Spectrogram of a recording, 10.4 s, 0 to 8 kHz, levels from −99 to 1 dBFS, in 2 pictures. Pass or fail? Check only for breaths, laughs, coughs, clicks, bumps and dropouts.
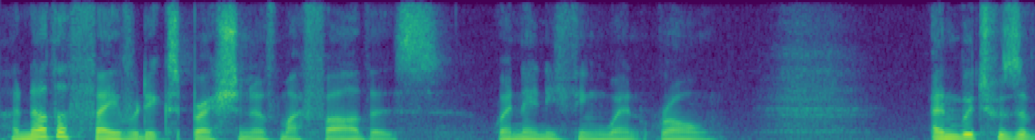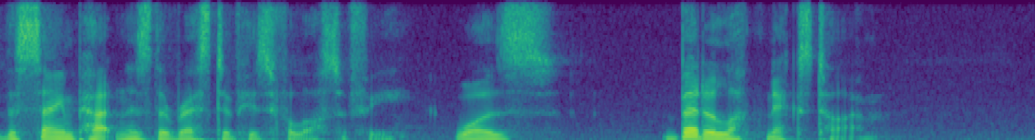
pass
